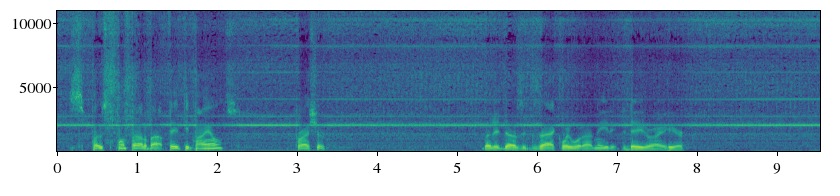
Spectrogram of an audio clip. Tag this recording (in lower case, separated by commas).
pumping water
